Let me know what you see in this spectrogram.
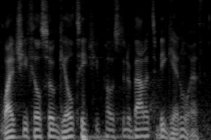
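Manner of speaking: usual speaking voice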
